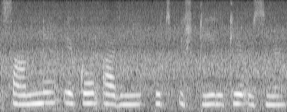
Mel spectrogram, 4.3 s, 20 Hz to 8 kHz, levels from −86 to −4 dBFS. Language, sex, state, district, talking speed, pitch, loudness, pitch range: Hindi, female, Madhya Pradesh, Dhar, 110 wpm, 250 Hz, -14 LUFS, 240-265 Hz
